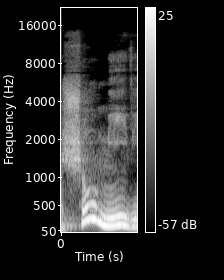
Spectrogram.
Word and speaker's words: Xiaomi: mit der Alibaba und mit der ShowMe, wie es ausgesprochen wird.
